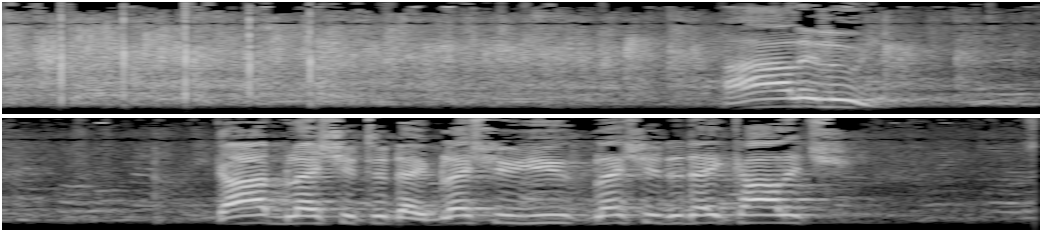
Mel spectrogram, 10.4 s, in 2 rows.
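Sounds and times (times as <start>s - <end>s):
audience applause: 0.0s - 5.0s
speech: 3.7s - 4.6s, 6.3s - 9.5s.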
